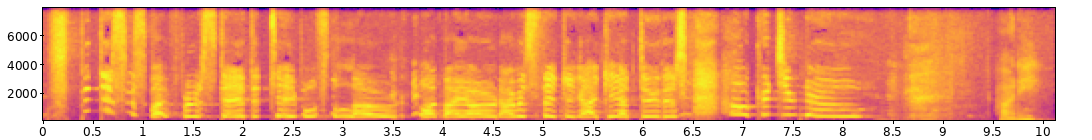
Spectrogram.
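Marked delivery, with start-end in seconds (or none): 0.0-8.2 high, loud, slowed crying voice; waitress sobbing about her first day alone; tearful outpouring. Retold or imitated. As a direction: let the words break through tears.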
